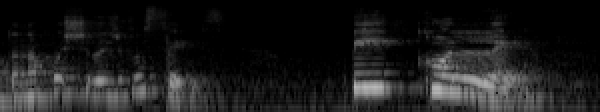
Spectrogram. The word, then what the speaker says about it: picolé: Picolé. A sílaba mais forte é o lé. Ela é a última. Então, por ela ser a última, nós classificamos ela como oxítona.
